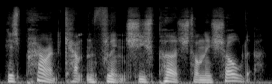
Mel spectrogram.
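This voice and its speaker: A man's voice: mid-range voice, moderate pace, husky, no room sound. A man playing a young adventurer who narrates his ordeal in a radio drama, in tense, rustic storytelling.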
